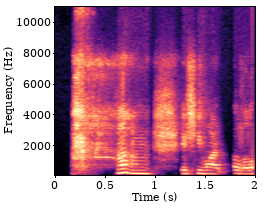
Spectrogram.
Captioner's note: laughs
